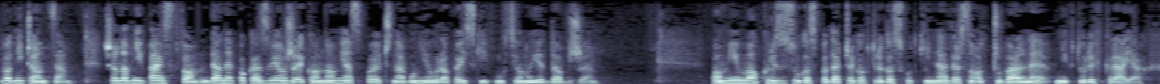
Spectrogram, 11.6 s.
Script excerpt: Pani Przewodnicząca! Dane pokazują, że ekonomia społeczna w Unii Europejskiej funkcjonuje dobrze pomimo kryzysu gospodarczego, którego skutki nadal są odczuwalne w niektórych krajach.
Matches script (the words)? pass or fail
pass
